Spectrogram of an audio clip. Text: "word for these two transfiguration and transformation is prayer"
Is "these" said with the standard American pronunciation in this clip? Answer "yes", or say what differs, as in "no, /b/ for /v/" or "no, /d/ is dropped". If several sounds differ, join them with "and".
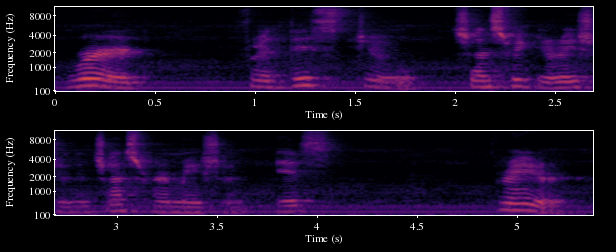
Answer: no, /s/ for /z/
